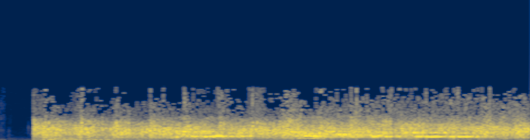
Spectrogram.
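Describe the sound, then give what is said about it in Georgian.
An enthusiastic ovation from a ballet audience bursts in after a moment of quiet and holds at a steady, dense level of clapping. A few faint voices briefly rise above it. “ბალეტის მოყვარულებს ძალიან უყვართ ბრავოს ხმამაღალი ძახილი, მაგრამ ცდებით თუ გონიათ, რომ ეს ოვაციები ოპერის თეატრში ახალი ბალეტის პრემიერაზე ჩავწერეთ.”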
